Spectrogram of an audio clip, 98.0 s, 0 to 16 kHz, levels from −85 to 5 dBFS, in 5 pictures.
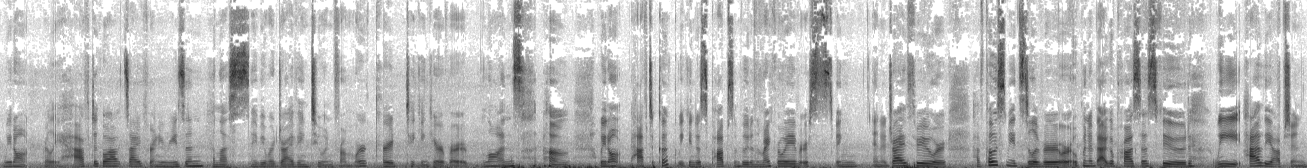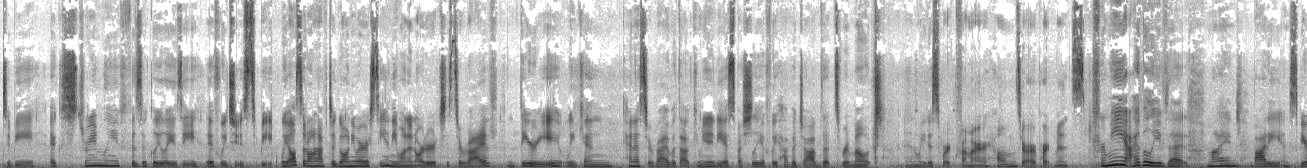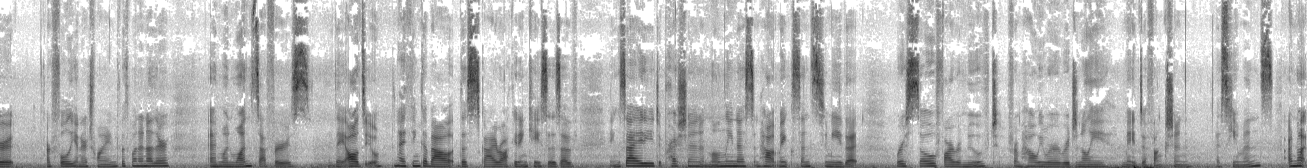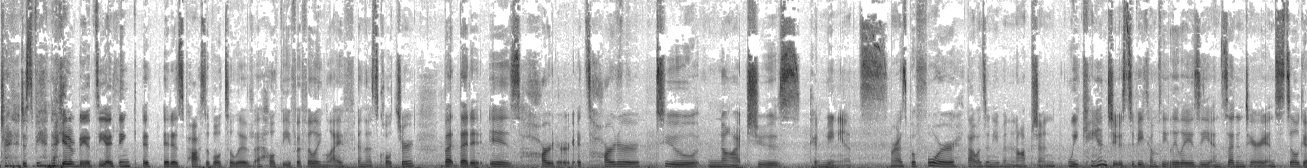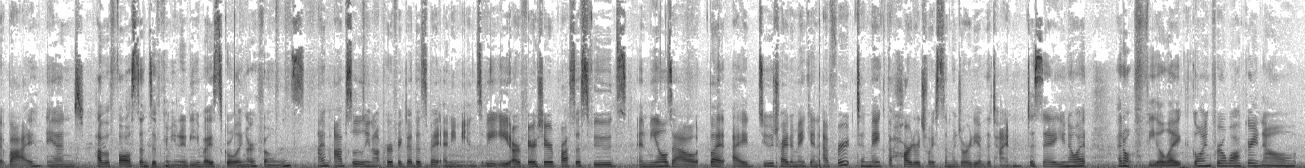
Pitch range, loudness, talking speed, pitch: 185-225 Hz, -17 LUFS, 175 wpm, 200 Hz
